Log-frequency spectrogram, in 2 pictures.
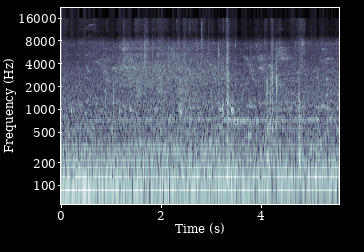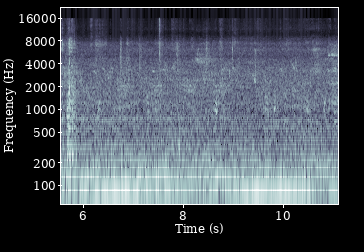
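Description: A hen clucking at a home farm after laying an egg, with repeated clucks over a constant rumbling background and a faint voice now and then.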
